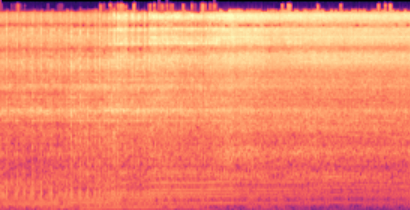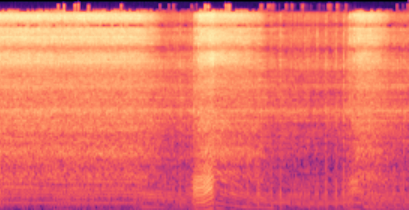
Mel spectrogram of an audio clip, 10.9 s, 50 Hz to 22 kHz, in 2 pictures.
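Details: Stihl MS290 chainsaw, customer complaint of clutch-area noise, running with bar and chain fitted: high buzzing revving with rough rattly chain-drive edge; wrong bar and chain fitted, clutch sprocket worn and needs replacing.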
